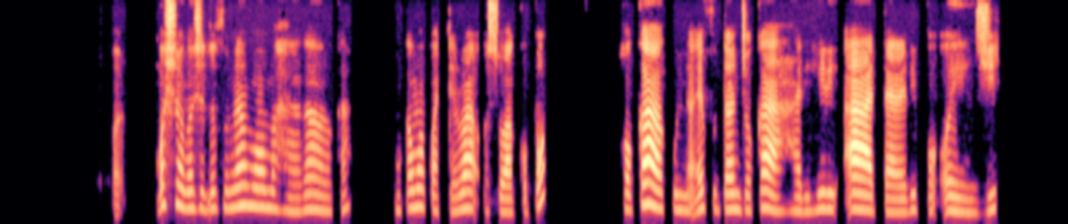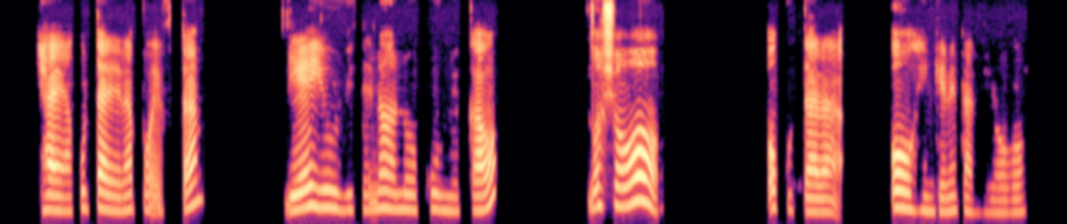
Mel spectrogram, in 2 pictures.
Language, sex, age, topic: Oshiwambo, female, 18-24, agriculture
